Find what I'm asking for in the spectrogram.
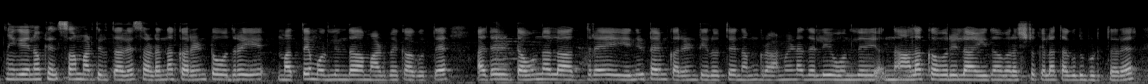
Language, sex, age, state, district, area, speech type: Kannada, female, 30-45, Karnataka, Hassan, urban, spontaneous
